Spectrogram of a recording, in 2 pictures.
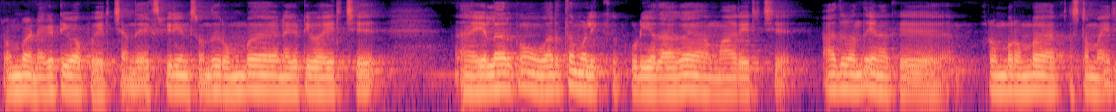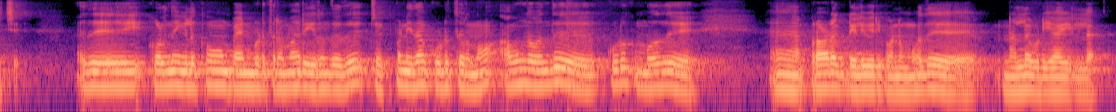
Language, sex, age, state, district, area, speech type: Tamil, male, 30-45, Tamil Nadu, Salem, rural, spontaneous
